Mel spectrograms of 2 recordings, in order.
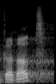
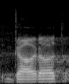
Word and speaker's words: Godot: founded in Argentina and the founder it pronounces it Godot a lot of people from the you know native English speakers use gaurat or any other kind of pronunciation but it's however you feel like it that thank you for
